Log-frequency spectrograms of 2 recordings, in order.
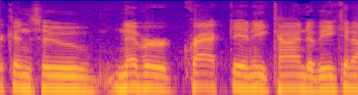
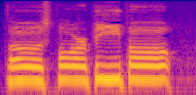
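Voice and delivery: slow, drawn-out, louder and higher mock sympathy; exaggerated fake pity echoed back at the speaker; sarcastic mock pity; 6 semitones higher, 4 dB louder, much slower than usual. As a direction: stretch it out like you're pitying them, tongue in cheek. Mocking echo of partner's phrase.

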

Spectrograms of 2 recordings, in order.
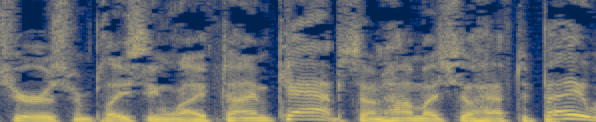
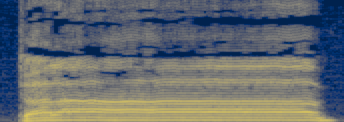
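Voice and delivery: mock triumphant reveal; sarcastic ta-da; 3 semitones higher than usual. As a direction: announce it like a magic trick.

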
